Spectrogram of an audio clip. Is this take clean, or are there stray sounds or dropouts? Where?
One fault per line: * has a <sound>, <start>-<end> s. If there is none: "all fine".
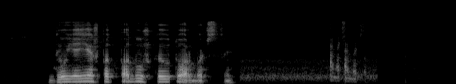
* has a chirp, 3.3-3.7 s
